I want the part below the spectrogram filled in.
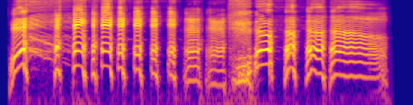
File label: happy, speech, Welsh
